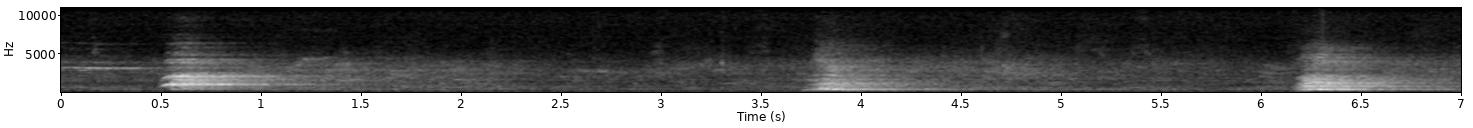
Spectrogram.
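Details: Three separate sharp barks, spaced roughly three seconds apart, from a Dobermann at the 2012 Scottish Dobermann Club championship show in the Limit Dog class, with quiet hall ambience between them.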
